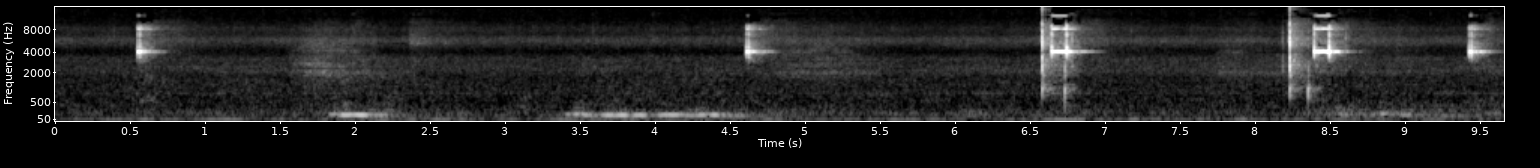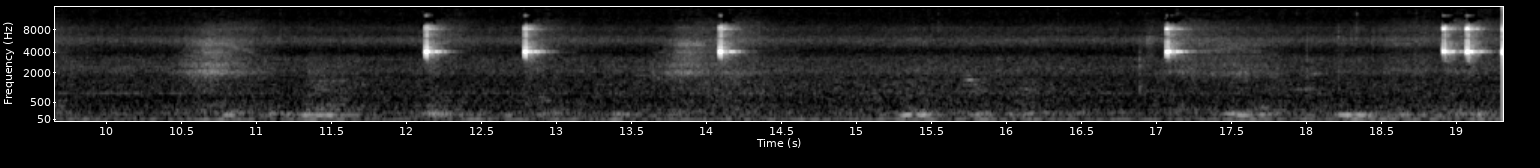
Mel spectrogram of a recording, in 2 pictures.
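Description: A radiation meter gives short, high beeps at uneven intervals.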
